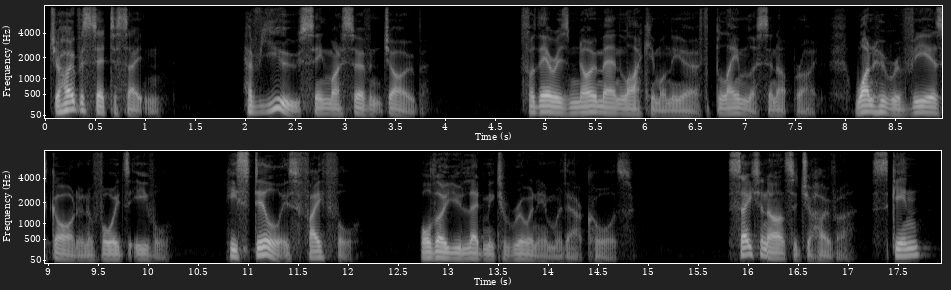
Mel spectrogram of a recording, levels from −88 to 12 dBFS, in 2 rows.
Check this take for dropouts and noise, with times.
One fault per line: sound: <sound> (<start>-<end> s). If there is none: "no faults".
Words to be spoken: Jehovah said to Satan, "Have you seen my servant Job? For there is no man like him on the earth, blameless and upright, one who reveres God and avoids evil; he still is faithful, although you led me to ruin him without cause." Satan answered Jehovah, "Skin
no faults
